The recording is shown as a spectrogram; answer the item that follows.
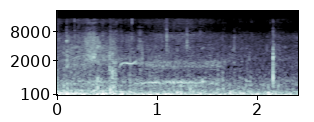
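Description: A large flock of sheep on the move: many hooves shuffling and treading on a dirt track, with one short wavering bleat about a second in.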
